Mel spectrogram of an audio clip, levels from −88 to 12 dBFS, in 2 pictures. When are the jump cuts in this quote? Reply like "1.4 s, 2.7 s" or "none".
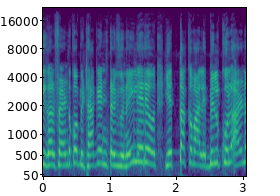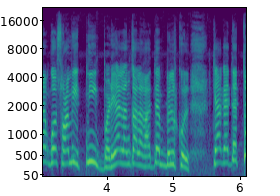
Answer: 1.7 s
